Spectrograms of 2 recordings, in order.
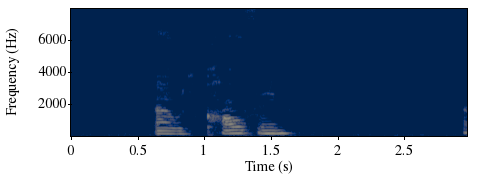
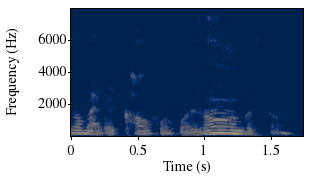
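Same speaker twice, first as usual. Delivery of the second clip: ordinary talk, nothing marked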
